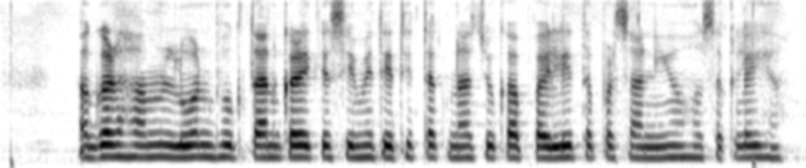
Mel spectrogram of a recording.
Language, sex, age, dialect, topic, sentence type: Magahi, female, 36-40, Western, banking, question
